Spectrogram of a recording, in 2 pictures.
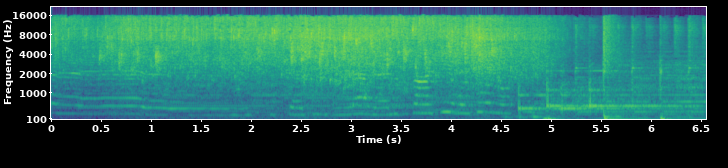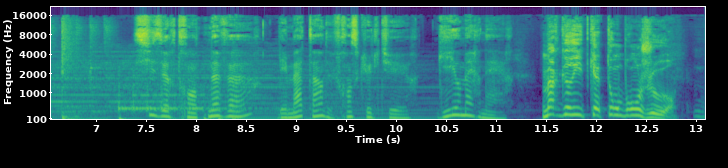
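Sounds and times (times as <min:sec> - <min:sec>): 
shower water running: 0:00.0 - 0:05.3
speech: 0:03.6 - 0:05.8, 0:07.5 - 0:13.0.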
